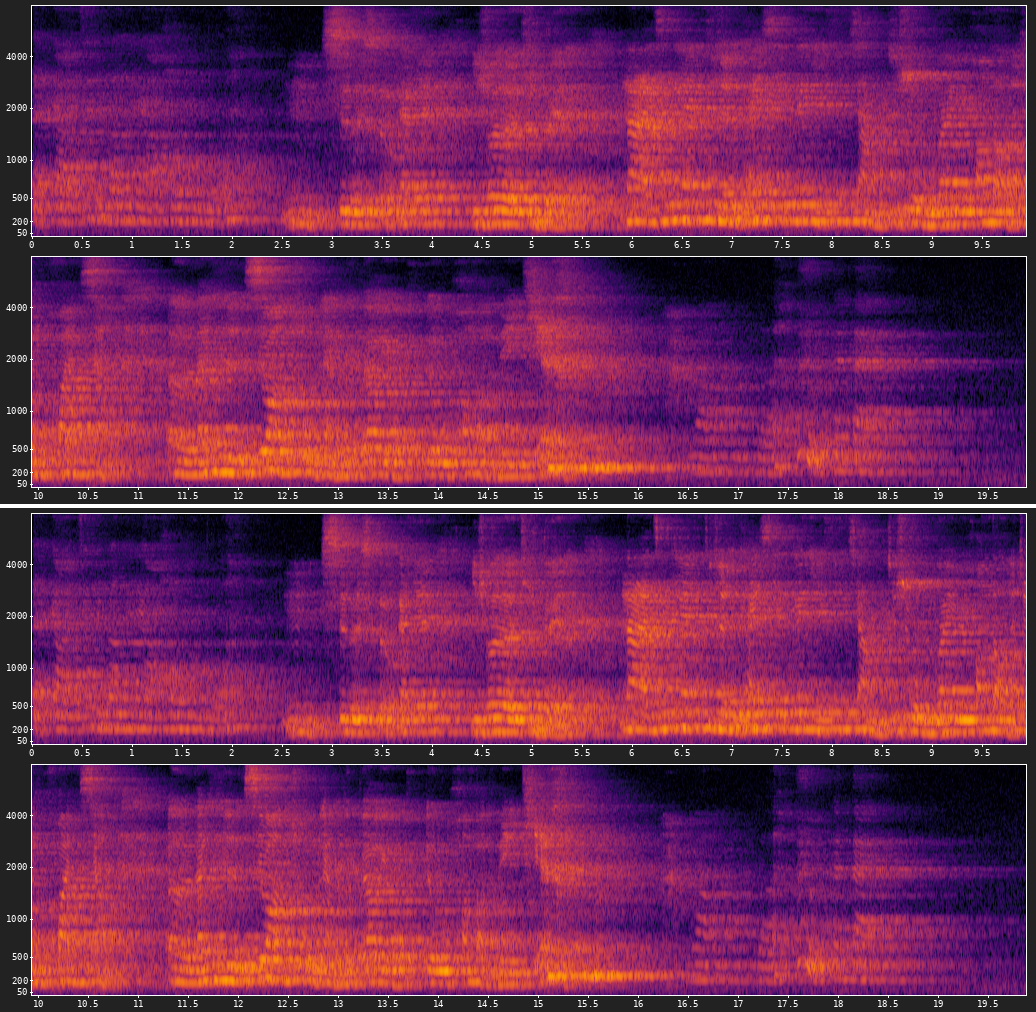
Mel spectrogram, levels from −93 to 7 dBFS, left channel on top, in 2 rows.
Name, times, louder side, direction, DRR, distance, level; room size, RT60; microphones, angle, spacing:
voice 1, 0.0-2.1 16.4-18.4, right 1 dB, 45° right, -6 dB, 2.7 m, -35 dB
voice 2, 2.5-15.7 16.2-16.4, right 1 dB, 65° right, -11 dB, 4.1 m, -24 dB
18.0 x 7.7 x 9.3 m, 3.0 s
head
